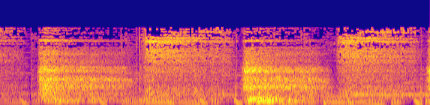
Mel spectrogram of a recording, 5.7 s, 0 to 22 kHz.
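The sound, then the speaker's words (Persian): Slow, deep breaths in and out, taken as a stress-calming exercise: a few long, airy, noisy breaths follow one another steadily with no talking. “3 نفس عمیق بکش.”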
